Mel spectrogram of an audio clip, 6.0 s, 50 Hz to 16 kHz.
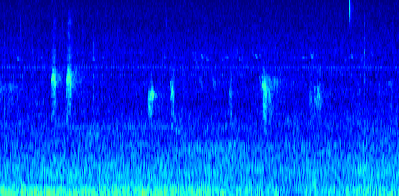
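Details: Two Rufous-capped babblers weaving through bush in Metropolitan Park, Taichung City, Taiwan, 13 November 2021, give brief, high chirps at an irregular pace, some paired, over a steady low background rumble.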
